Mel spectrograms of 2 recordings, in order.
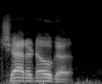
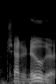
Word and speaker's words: Chattanooga: two outs 52 lead chattanoga Chattanooga excuse me the scenic city I knew what you meant well I'm sure there's a whole contingent down in Tennessee saying he's not pronouncing it right we apologize we know it's Chattanooga Full Count off the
